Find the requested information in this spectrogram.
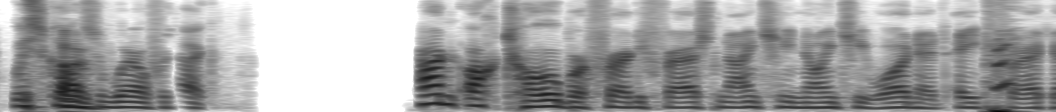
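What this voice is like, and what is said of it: Put-on Irish-sounding accent. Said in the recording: “what accent am I fucking doing? ... That is more Irish than... ... I am doing it purposely.”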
